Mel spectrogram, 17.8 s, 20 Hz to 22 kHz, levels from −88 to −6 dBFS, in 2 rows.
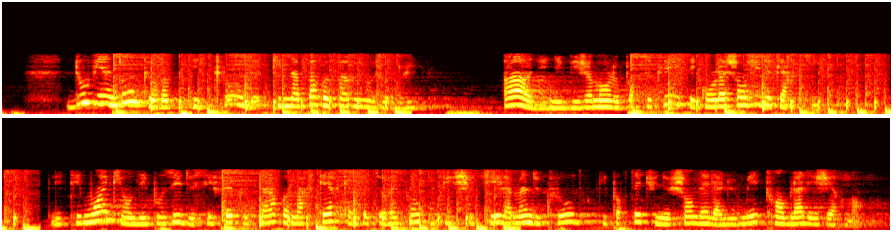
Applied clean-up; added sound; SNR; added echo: none; Drum kit; 4 dB; reverberation time 2.3 s.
